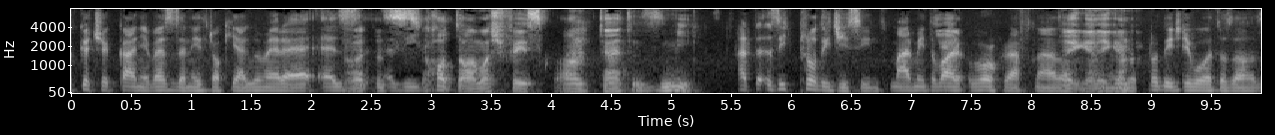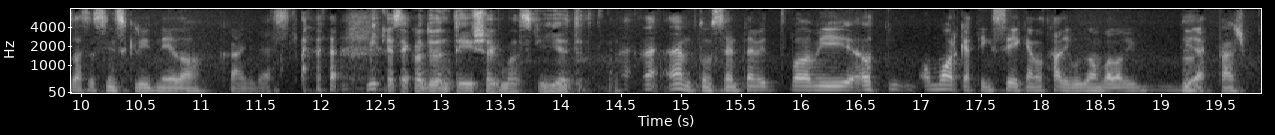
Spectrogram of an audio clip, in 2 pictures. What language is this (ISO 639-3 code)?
hun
